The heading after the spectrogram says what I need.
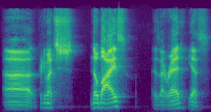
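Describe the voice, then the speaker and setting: A podcast host with a head cold chats casually about fantasy football, laid-back and rambling, full of fillers. He speaks slowly in a deep voice that sounds pushed and bright.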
